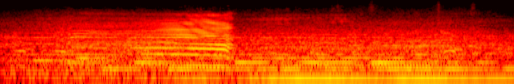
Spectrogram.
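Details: Seal mother calling in a large colony as her pup searches for her before they reunite. One brief, loud, harmonic call rises and wavers for about half a second. A steady low musical drone plays throughout.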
